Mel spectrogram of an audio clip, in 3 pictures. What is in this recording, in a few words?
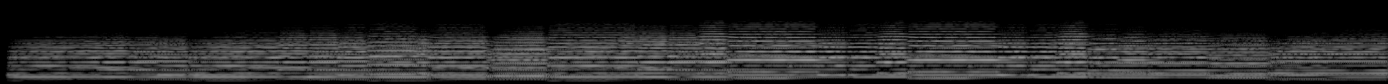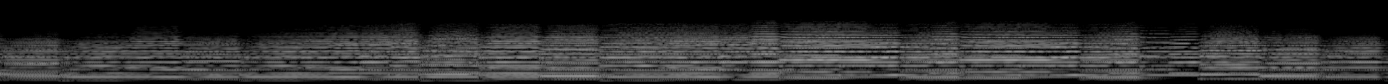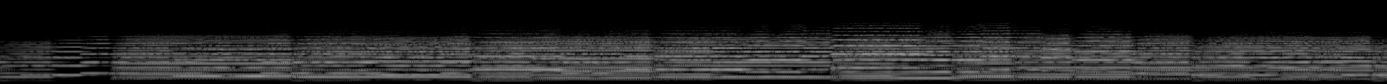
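brahms waltz, 4 trumpets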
